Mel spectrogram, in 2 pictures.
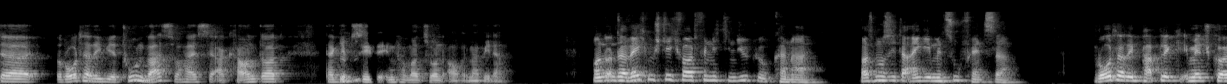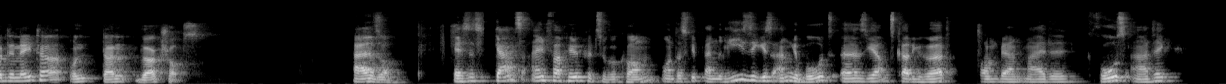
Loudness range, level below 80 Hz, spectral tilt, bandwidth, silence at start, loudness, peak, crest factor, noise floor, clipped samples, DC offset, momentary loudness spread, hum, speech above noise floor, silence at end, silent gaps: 5 LU; -62 dBFS; -6 dB/octave; 12.5 kHz; 0 s; -19 LUFS; -2 dBFS; 18 dB; -78 dBFS; under 0.1%; under 0.1%; 10 LU; none; 59 dB; 0.5 s; none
